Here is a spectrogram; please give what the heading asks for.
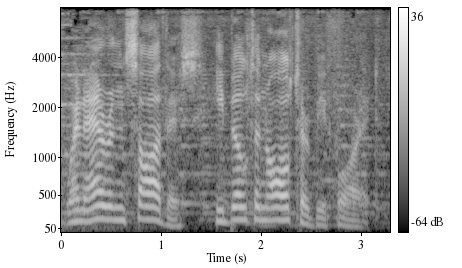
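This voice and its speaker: A man with a slightly high voice narrates scripture in a scripted audio drama. Music plays clearly behind him. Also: big pitch swings, moderate pace.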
